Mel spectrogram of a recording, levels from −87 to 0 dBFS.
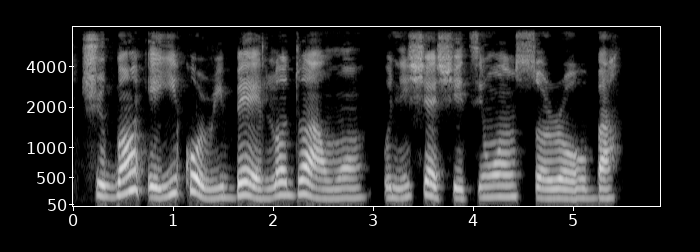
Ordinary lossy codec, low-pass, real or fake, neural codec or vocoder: none; 7.2 kHz; real; none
